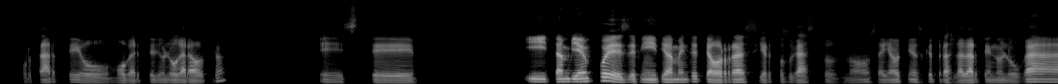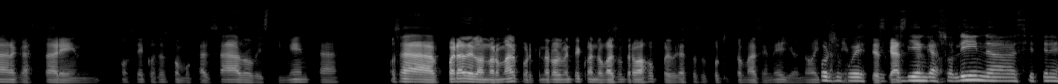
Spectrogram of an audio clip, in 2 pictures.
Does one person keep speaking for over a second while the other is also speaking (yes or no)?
yes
